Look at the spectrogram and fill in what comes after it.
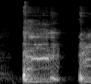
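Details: Two dry-sounding cough bursts without rattle, the first harsher and longer, the second cut short, from an adult just diagnosed with pneumonia who says the coughing brings up little phlegm and comes mostly from the lower back and sides.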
